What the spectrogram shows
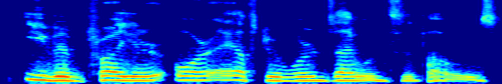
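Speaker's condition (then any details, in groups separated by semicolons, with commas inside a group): Cerebral palsy; present from birth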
